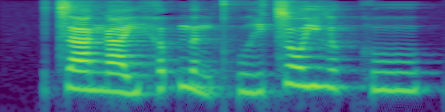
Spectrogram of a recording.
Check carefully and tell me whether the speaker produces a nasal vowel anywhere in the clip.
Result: no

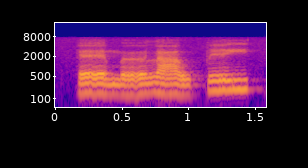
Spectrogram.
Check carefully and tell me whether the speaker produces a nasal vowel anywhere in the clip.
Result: no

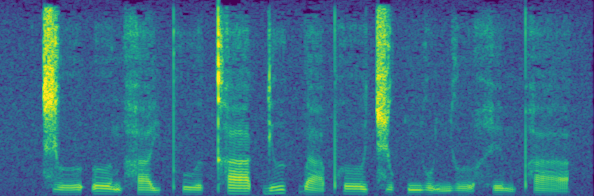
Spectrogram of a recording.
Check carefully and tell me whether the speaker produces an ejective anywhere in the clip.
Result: no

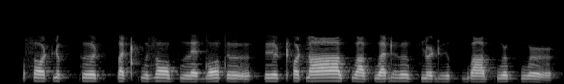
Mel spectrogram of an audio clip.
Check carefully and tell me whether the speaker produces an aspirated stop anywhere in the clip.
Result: yes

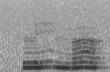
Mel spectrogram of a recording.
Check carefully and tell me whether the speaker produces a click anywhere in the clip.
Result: no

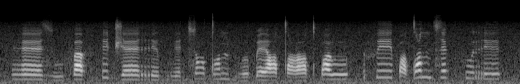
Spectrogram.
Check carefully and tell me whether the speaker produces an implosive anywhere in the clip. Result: yes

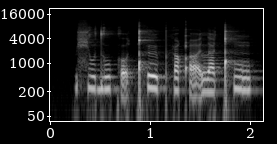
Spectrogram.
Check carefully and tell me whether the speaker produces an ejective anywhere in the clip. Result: yes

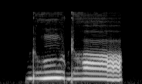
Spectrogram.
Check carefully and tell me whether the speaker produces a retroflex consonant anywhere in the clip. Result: yes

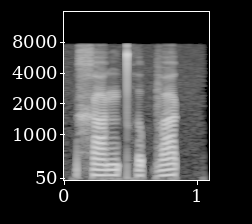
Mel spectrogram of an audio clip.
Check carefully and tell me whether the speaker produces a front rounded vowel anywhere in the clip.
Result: no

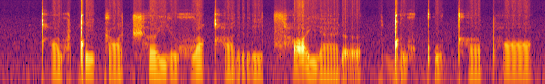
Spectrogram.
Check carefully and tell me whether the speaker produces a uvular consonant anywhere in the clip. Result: yes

